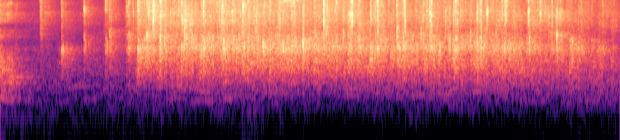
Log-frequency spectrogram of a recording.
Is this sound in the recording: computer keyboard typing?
no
